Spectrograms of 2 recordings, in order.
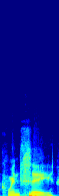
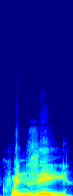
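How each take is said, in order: First: "Quincy" said slowly as QUIN-see; rejected S pronunciation. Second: "Quincy" said slowly as QUIN-zee; historical Z pronunciation. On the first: Local contrasts the mistaken form for co-hosts, "Quincy" slowly as QUIN-see. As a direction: say "Quincy" with a voiceless s before the final ee. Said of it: "not Quincy". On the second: Local cites the old family pronunciation, "Quincy" slowly as QUIN-zee. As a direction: say "Quincy" with a voiced z before the final ee. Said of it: "It was pronounced Quincy". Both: Shown as a demonstration.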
